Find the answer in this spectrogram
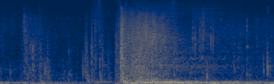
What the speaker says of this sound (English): He's shooting fireballs at us.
